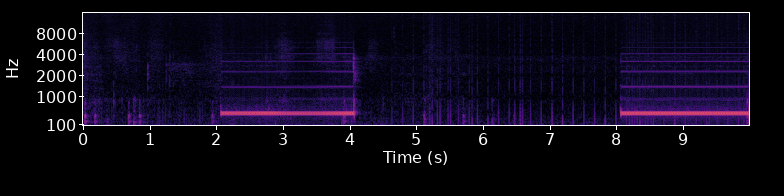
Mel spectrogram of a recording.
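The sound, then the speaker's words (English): A phone ringing through a speakerphone: two long, steady ringback tones, each about two seconds, separated by a pause, over faint crackly background noise with no talking. “She's gonna answer. You think so? Yeah, on the next ring.”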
